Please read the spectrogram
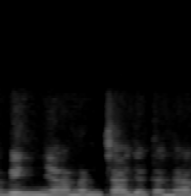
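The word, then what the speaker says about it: Viññāṇañcāyatana: Không, tên của nó phải đọc là Vinyananchayatana, là tầng thiền thứ hai của vô sắc là thức vô biên xứ.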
